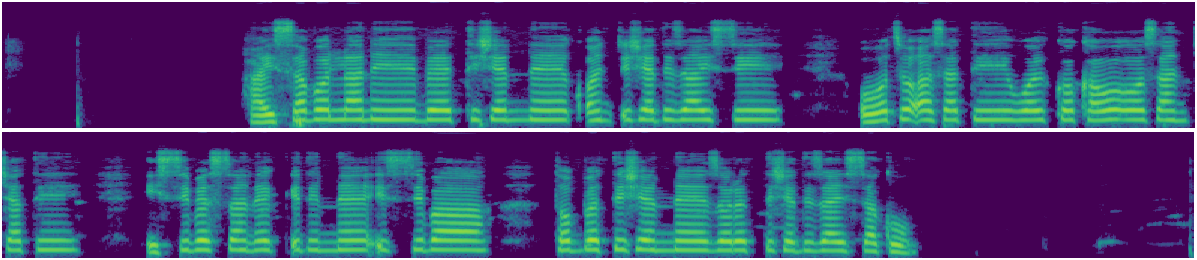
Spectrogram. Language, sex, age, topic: Gamo, female, 36-49, government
